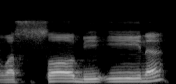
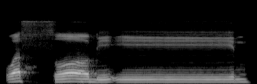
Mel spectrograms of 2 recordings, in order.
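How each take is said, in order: First: The lengthened vowel is held for a short time. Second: The lengthened vowel is held for a long time. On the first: "dibaca dua harokat" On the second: "enam harokat"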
